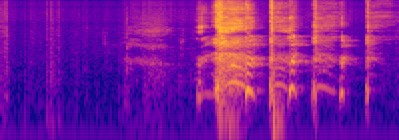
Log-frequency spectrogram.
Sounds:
Cough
